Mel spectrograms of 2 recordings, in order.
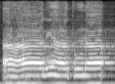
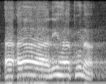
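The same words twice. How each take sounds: First: The second hamza is softened toward a vowel. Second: The second hamza is pronounced fully and clearly. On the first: "يسهلونها بين بين" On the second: "فالكوفيون يحققونها"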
